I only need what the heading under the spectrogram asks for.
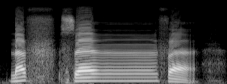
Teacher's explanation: huruf fa itu makhrajnya di bibir tapi tidak rapat bibir kita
